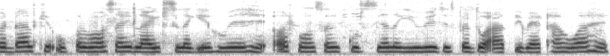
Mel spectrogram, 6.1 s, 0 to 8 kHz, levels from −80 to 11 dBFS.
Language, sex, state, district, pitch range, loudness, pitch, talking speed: Hindi, female, Jharkhand, Deoghar, 230-240 Hz, -12 LUFS, 235 Hz, 225 wpm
